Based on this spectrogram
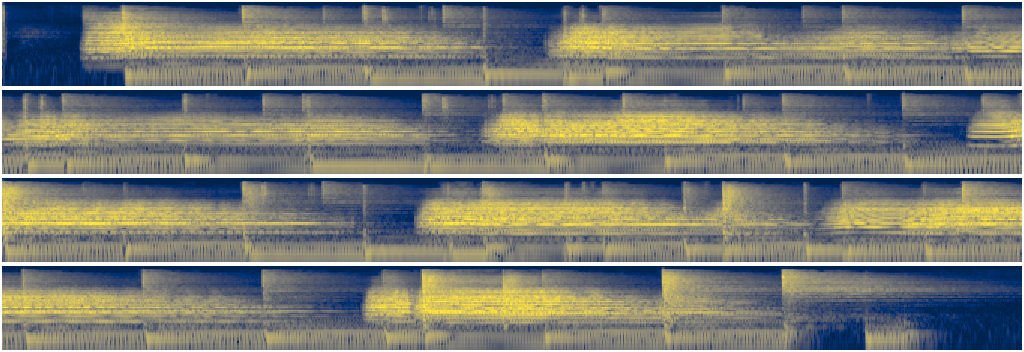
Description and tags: Sleazy Trombone intro
A short brassy intro for some slim-ball hittin' on your pal...
big, trombone, dramatic, brass, band, sleazy, jazz, cinematic, intro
